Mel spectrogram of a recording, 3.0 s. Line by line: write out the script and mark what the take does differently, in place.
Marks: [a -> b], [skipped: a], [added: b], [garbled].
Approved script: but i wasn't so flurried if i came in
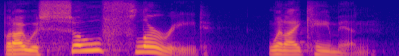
but i [wasn't -> was] so flurried [if -> when] i came in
